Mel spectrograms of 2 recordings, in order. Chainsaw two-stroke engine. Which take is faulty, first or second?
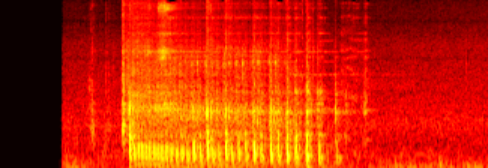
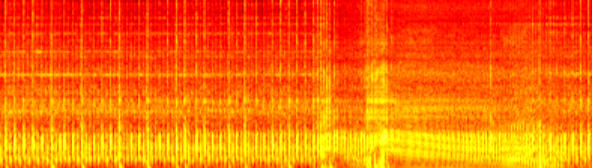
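second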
